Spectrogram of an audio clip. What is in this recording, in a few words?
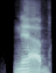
"nab", American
